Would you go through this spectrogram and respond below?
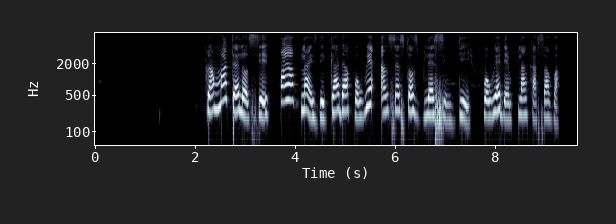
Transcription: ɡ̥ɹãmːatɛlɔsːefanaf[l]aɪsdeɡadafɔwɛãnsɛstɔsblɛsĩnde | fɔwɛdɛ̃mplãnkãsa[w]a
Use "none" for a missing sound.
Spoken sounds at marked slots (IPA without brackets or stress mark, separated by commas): l, v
